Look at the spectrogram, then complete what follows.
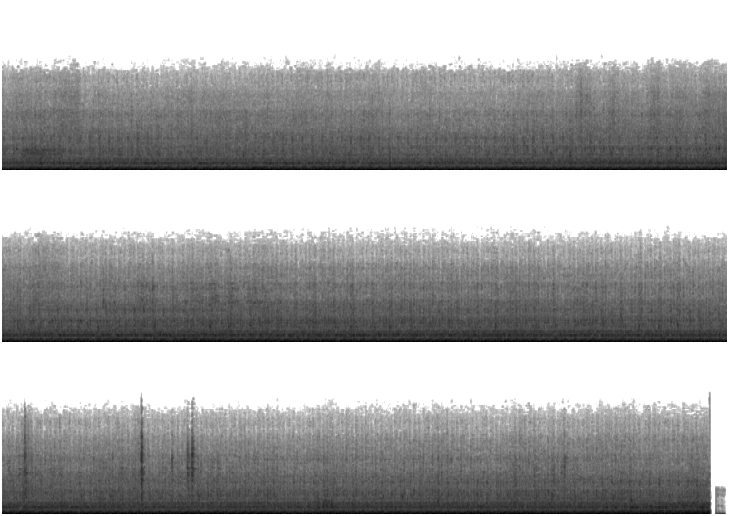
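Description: Side-by-side UTV engine idling steadily, a low even rumble with a faint steady whine over it; it cuts off abruptly near the end.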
